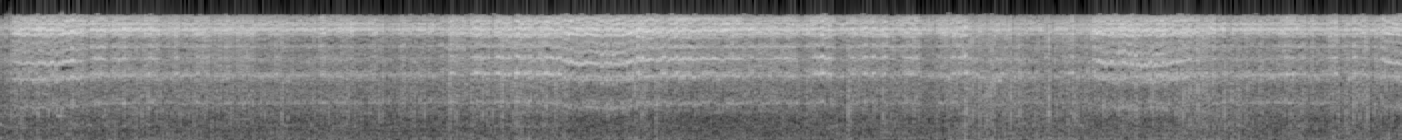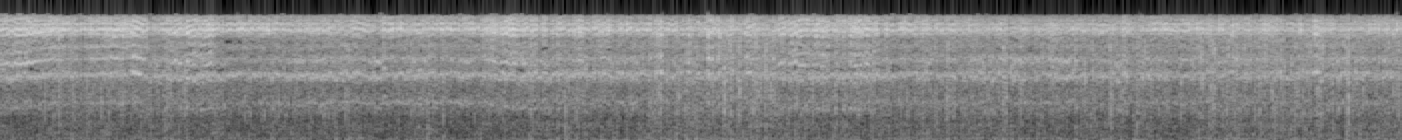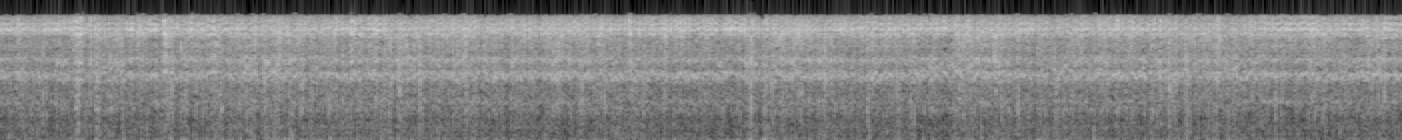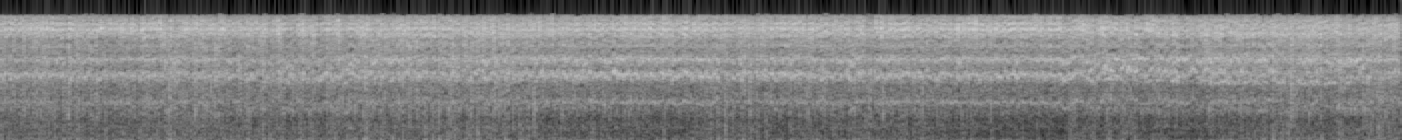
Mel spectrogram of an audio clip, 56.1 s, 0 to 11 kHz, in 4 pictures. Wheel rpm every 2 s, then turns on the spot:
220, 240, 230, 230, 230, 230, 230, 230, 230, 230, 230, 220, 220, 240, 230, 230, 230, 220, 220, 220, 220, 230, 220, 240, 240, 230, 230, 210.
none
